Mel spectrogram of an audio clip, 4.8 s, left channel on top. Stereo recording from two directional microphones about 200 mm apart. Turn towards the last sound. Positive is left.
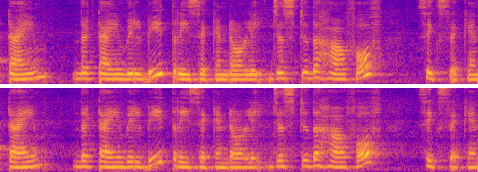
turn(degrees=35)  # may be behind; listen again after turning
